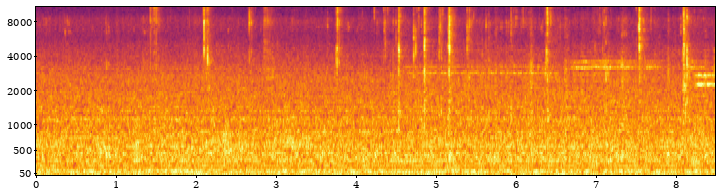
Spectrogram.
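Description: Eating sounds: a mouthful of rice and mutton curry being chewed, with scattered soft wet clicks, and fingers squishing rice into curry on a plate.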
